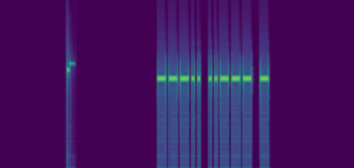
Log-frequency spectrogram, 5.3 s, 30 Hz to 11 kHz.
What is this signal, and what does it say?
Morse code, heard as a keyed tone, about 28 wpm, 700 Hz. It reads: 82T
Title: Common Cut Numbers - 3-Digit 28wpm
